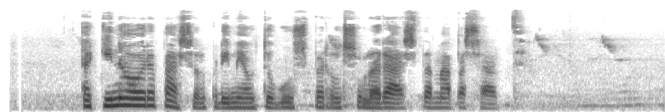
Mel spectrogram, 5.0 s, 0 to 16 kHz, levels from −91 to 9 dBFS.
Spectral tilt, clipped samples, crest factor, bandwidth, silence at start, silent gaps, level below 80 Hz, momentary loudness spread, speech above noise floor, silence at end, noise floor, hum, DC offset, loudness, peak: -4 dB/octave; under 0.1%; 20 dB; 11.5 kHz; 0.6 s; none; -70 dBFS; 10 LU; 25 dB; 0.4 s; -46 dBFS; none; under 0.1%; -22 LUFS; -4 dBFS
